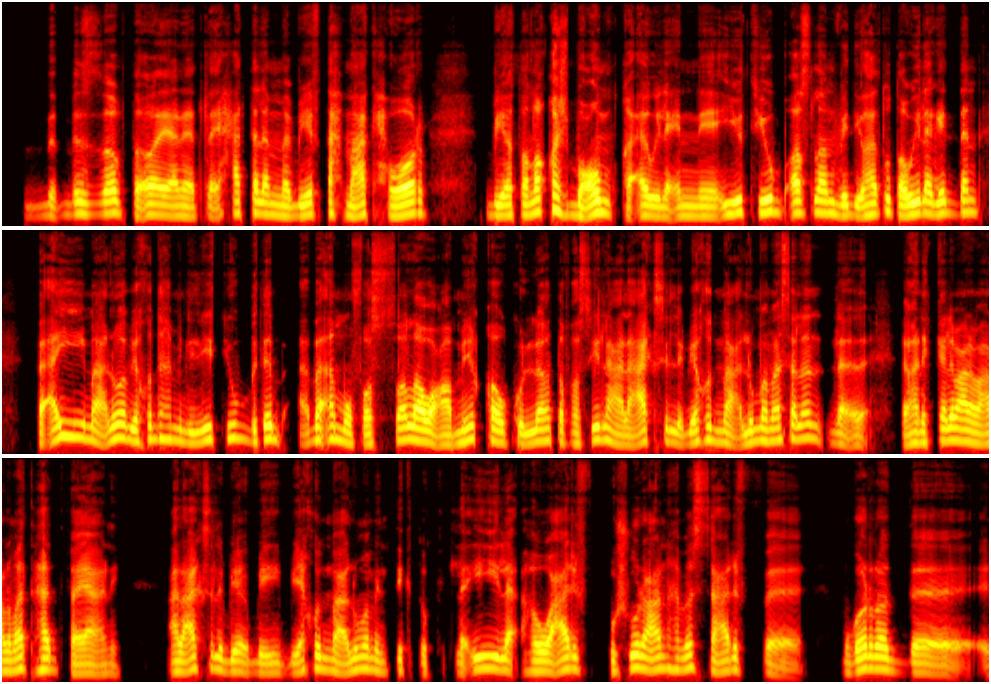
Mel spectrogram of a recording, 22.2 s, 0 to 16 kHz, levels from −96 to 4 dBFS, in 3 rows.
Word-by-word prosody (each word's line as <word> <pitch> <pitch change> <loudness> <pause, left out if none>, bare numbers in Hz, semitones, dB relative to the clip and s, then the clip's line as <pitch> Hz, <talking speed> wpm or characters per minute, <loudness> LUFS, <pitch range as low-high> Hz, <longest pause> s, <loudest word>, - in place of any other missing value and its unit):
ب 120 +3 -12
بالضبط 145 +1 -1
آه، 135 - +4
يعني 120 -2 +2
هتلاقي 110 - -5
حتّى 150 +1 -2
لمّا 130 -5 0
بيفتح 135 +4 -2
معاك 130 +3 0
حوار 135 +6 +5 0.5
بيتناقش 130 +7 +2
بعمق 145 +3 +3
أوي، 120 -2 +4
لأن 115 +1 -3
يوتيوب 150 +7 +2
أصلًا 150 0 +2
فيديوهاته 125 +5 +1
طويلة 145 +4 +5
جدًا، 150 +2 -1 0.4
فأي 195 0 +1
معلومة 180 +2 +1
بياخدها 175 +2 -2
من 155 -4 -6
اليوتيوب 165 +6 -3
بتبقى 175 -1 -2
بقى 175 +1 +1
مُفصَّلة، 140 +5 +2
وعميقة 145 +5 +3
وكلّها 135 +2 +1
تفاصيل، 140 +3 -2
على 110 -2 -1
عكس 145 +7 -2
اللي 140 - -3
بياخد 145 +5 -1
معلومة 135 +3 -1
مثلًا 175 +3 -1
ل - - -3 0.3
لو - - -1
هنتكلم 155 +5 +1
على 145 -3 +4
معلومات 130 +5 +1
هادفة 145 -7 -1
يعني، 105 -2 -3 0.4
على 125 0 0
عكس 150 +5 -2
اللي 150 - -2
بي 130 -2 -2
بي 110 0 -6
بياخد 140 +8 -4
معلومة 140 +3 -2
من 130 -5 -7
تيك - - -8
توك - - -12 0.2
تلاقيه 155 +1 -2
لأ، - - 0
هو 125 0 +3
عارف 145 +1 0 0.2
قُشور 160 +7 0
عنها 150 0 -1
بس، 160 +3 -4
عارف - - -2 0.8
مجرد 140 -1 +1
آآ، - - -2
145 Hz, 170 wpm, -22 LUFS, 125-155 Hz, 0.8 s, حوار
